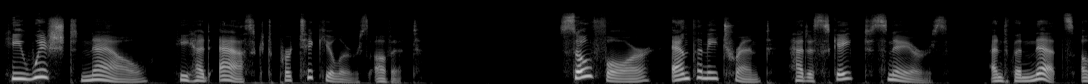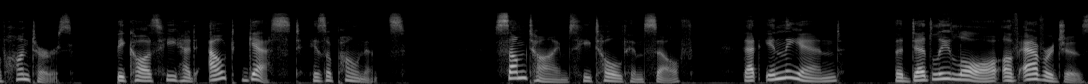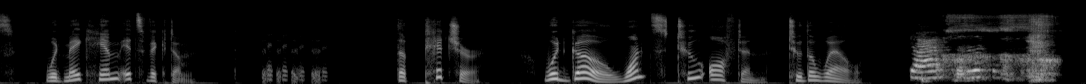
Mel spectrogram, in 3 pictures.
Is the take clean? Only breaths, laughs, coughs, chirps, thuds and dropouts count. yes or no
no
